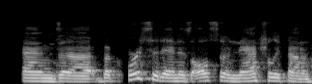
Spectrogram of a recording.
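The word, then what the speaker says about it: quercetin: So the the very first thing that almost any naturopath will will say for allergies is something called corsetin. And uh corsetin is a supplement that you can get in capsules.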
